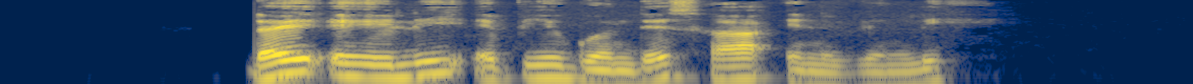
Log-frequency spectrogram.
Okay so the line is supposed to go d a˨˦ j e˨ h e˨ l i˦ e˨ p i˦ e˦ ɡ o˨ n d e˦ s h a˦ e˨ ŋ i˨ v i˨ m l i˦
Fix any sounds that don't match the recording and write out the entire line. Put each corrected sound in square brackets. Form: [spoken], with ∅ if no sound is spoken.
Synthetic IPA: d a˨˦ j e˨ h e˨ l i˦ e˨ p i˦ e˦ ɡ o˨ n d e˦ s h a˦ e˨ [n] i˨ v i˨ [ŋ] l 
